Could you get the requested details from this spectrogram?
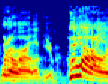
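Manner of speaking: loud, angry, forceful voice.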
